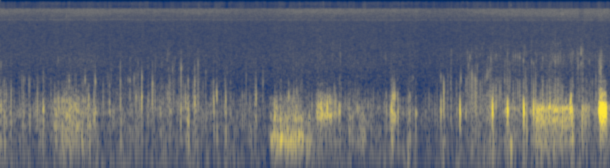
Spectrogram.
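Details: Low gurgling, bubbling rumbles from the belly, continuous and irregular; borborygmi (stomach growling).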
